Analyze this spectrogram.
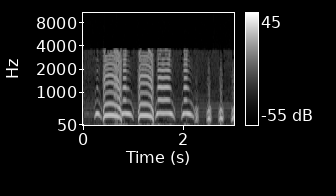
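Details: Great horned owl pair at a cavity at dawn, Audubon Starr Ranch, California, recorded by a wildlife cam: long arched hoots in close succession, trailing into three clipped shorter notes, with a faint background hum.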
